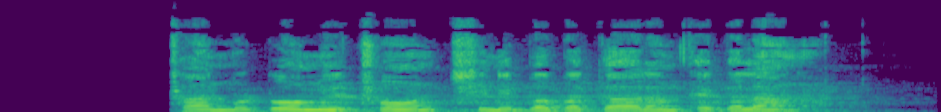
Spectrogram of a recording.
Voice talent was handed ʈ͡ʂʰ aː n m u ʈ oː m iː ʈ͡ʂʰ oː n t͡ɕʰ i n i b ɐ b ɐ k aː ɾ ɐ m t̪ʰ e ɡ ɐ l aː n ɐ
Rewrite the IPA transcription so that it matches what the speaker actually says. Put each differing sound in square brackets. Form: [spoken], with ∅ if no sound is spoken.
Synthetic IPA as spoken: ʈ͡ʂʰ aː n m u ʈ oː m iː ʈ͡ʂʰ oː n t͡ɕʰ i n i b ɐ b ɐ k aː ɾ ɐ m t̪ʰ e ɡ ɐ l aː n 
